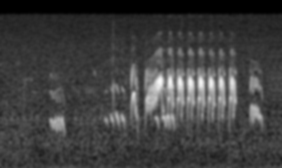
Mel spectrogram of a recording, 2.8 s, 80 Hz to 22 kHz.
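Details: Kentish Plover call in the Netherlands, where up to about 215 pairs breed yearly: a couple of soft, lower notes, then a rapid run of about nine sharp, high ticking notes in one second and a final note, quiet background.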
